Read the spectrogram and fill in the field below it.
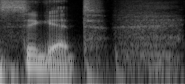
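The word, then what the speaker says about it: Sziget: well it's s zi g t and that's pronounced sigot and that Festival takes place in Budapest which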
